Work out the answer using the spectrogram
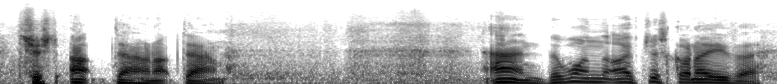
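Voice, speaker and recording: A man's voice: mid-range voice, lively intonation, moderate pace, a little hiss or hum. A man organising a race, chatting casually and out of breath as he runs a forest trail, rambling with jokey asides. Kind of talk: casual running commentary.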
